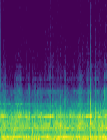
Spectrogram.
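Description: Steady mechanical din of factory machinery, a radio-drama sound effect, running evenly with a faint steady hum through it.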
